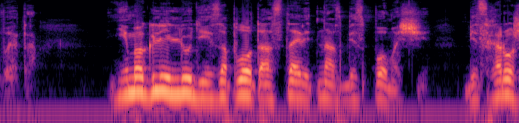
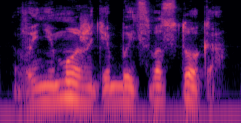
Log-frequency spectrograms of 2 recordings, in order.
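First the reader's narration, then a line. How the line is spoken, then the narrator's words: Quiet menacing hiss. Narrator (Russian): тихо, но угрожающе зашипел Артем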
